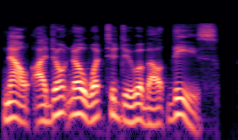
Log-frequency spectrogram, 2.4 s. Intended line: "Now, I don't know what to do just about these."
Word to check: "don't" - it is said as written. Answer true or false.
true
